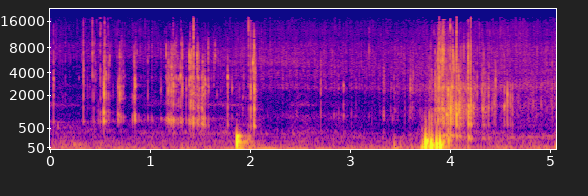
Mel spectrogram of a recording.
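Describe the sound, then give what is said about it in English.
Market Garden Brewery Cosmic Haze beer glugs and splashes into a glass in a loud burst near the end, with scattered fizzy crackles and small drips before and after. No one speaks. “Get the pour going.”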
